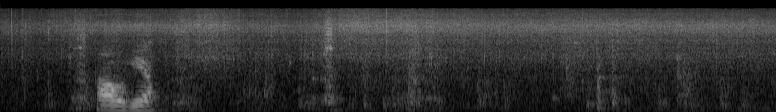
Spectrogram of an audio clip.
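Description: Steaks sizzling over a charcoal fire on a grill, a continuous hissing sizzle with scraping as the meat is flipped, under brief exclamations from a man.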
